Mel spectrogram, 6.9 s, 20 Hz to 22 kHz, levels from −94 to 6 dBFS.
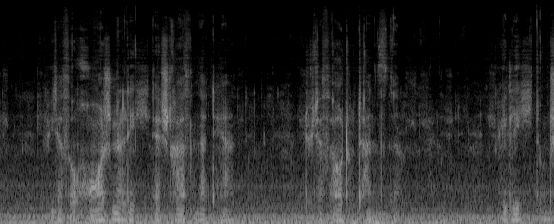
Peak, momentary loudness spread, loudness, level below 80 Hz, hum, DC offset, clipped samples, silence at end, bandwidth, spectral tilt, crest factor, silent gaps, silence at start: -16 dBFS; 12 LU; -39 LUFS; -44 dBFS; none; under 0.1%; under 0.1%; 0 s; 19 kHz; -5 dB/octave; 22 dB; none; 0 s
